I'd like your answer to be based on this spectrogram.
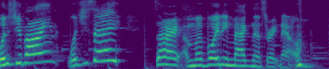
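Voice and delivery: high-pitched voice, calling out. Voicing a character calling up a hill to companions: calling out. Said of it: "calls out".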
